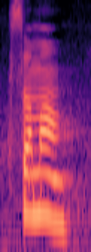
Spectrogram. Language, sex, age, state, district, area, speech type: Punjabi, female, 30-45, Punjab, Fatehgarh Sahib, rural, read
